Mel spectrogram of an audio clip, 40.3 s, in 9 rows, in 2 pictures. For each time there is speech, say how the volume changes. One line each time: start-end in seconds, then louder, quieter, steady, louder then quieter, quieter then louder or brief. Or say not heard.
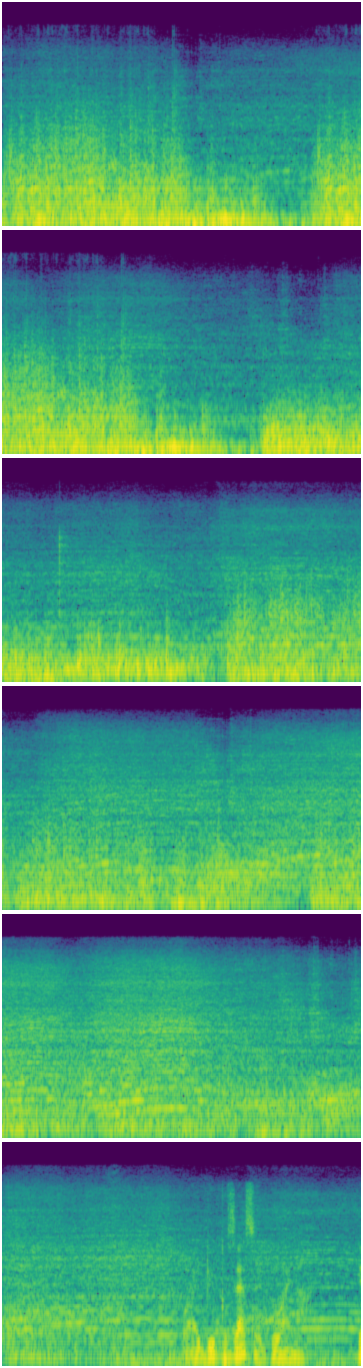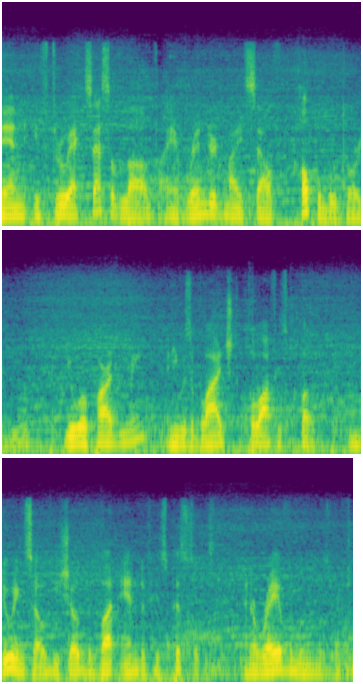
24.7-40.2 steady.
